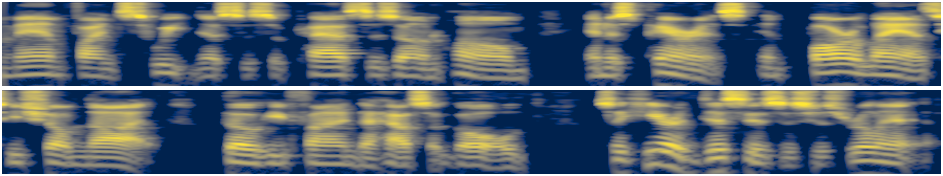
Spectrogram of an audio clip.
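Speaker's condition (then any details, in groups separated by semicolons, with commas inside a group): No condition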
